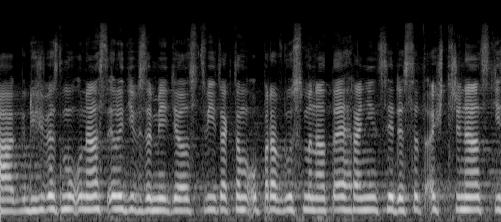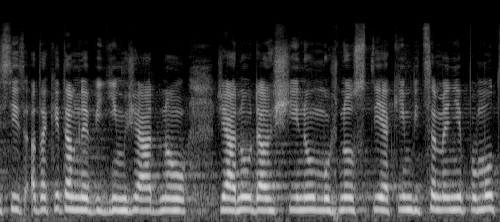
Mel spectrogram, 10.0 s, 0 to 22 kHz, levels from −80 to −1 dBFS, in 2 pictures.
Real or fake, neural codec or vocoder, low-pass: real; none; 14.4 kHz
